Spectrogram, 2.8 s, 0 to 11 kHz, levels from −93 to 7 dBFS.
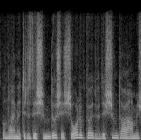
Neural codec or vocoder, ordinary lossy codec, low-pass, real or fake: codec, 16 kHz in and 24 kHz out, 0.6 kbps, FocalCodec, streaming, 4096 codes; AAC, 64 kbps; 9.9 kHz; fake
